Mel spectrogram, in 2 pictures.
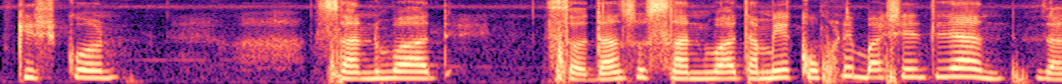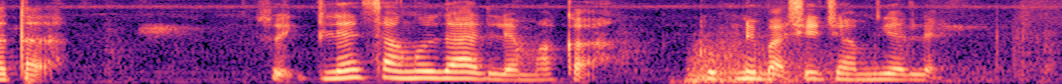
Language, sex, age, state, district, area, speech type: Goan Konkani, female, 18-30, Goa, Salcete, rural, spontaneous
